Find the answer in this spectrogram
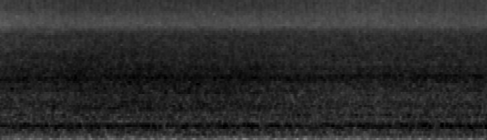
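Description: Car engine idling steadily with a constant hum, heard up close under the open bonnet.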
